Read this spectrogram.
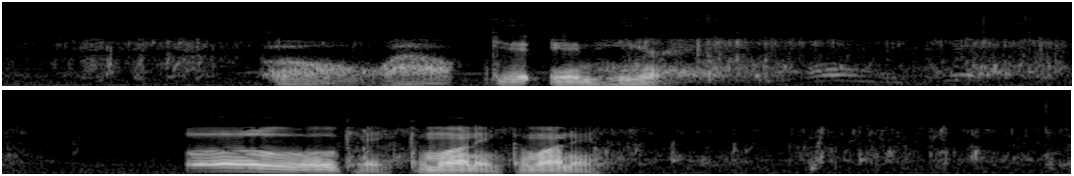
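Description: A fish splashes and thrashes at the surface of the water.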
